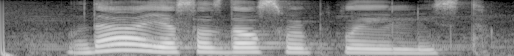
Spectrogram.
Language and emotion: Russian, positive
